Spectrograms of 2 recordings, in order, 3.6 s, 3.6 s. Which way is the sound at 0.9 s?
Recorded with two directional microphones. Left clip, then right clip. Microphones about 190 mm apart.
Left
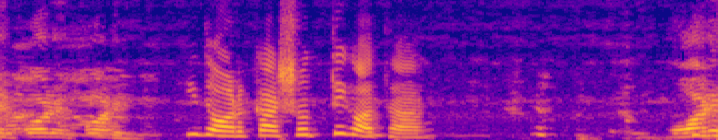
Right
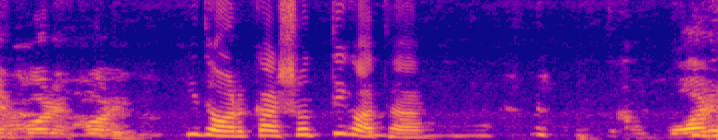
15° right (ahead or behind).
